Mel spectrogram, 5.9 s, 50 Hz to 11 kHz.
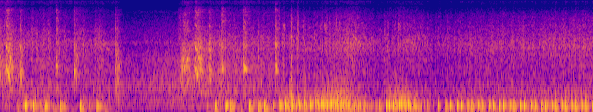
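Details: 2007 KTM 950 SMR (LC8 engine, carburetted, aftermarket fuel pump, about 4k miles in two years), carburettors last serviced about two years ago: repeated cranking bursts, a stumbling catch, then an uneven idle; hard cold start, possibly fuel-related.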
